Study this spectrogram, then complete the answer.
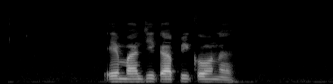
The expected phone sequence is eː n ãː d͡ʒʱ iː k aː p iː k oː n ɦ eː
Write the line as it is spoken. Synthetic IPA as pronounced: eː m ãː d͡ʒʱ iː k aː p iː k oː n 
